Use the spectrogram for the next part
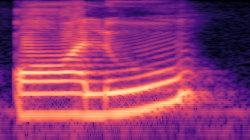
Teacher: قوف حروف مستعلیہ بھی ہے، موٹا بھی کریں گے، اور الف سے پہلے زبر ہے، ایک الف کے برابر لمبا کریں گے۔ قالو، اور یہاں ایک چھوٹی سی مد نظر آ رہی ہے، اس کو لہر والی مد بھی کہتے ہیں اور چھوٹی مد بھی کہتے ہیں۔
